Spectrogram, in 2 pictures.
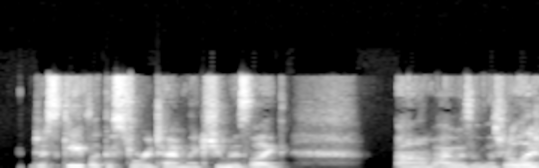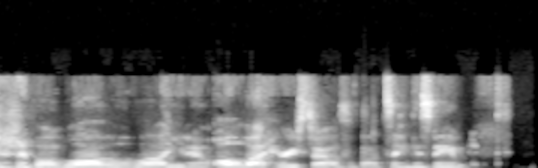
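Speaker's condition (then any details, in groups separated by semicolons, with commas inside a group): No condition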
